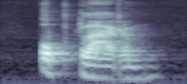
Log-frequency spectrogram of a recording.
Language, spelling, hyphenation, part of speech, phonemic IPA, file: Dutch, opklaren, op‧kla‧ren, verb, /ˈɔpˌklaːrə(n)/, Nl-opklaren.ogg
- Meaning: 1. to (make) clear(er), clarify 2. to fix, solve (especially a riddle etc.) 3. to become clear(er), to clear up 4. to (become) clear(er), clear up physically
